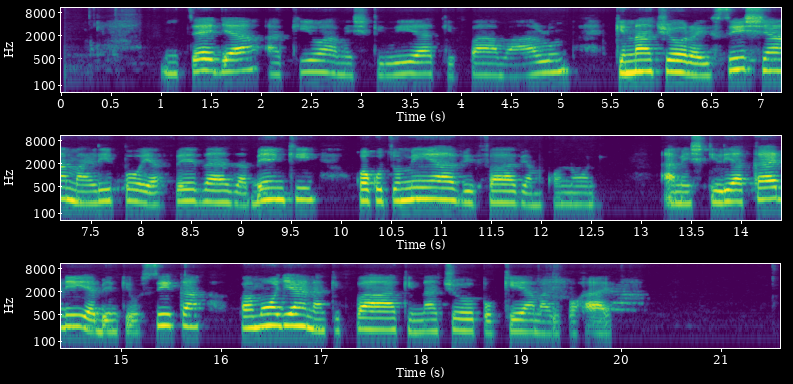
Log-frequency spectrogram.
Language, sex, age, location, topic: Swahili, female, 25-35, Dar es Salaam, finance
